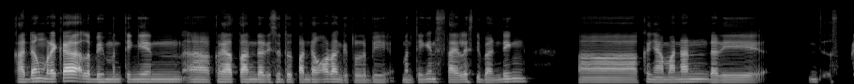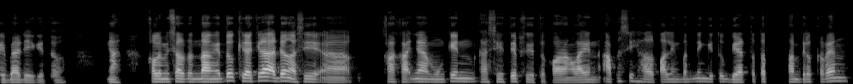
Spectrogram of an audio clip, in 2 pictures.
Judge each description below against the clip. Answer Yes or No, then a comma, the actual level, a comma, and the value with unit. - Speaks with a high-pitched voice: No, low, 115 Hz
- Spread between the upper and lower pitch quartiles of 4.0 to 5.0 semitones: No, average, 2.8 semitones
